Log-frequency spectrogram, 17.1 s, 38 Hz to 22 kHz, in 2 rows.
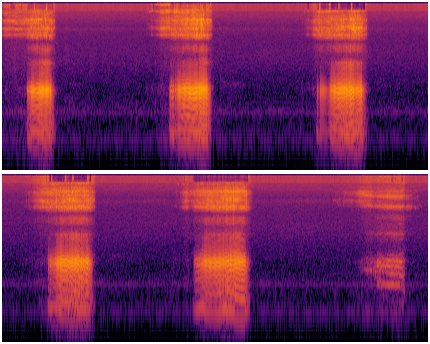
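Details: Regular snoring: six even, rattling snores, one on each breath at about 20 a minute, with a faint steady room hum.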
